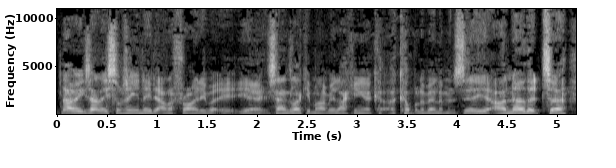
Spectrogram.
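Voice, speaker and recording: A man hosting a radio show, teasing his guest in a brisk, casual chat at a studio microphone. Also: medium pitch, expressive. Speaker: radio presenter.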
